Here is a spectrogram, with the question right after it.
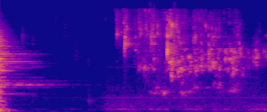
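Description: Cream is poured into a vessel for homemade cream cheese, a steady liquid splash and trickle that starts after a brief quiet moment and runs continuously to the end, fairly close.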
